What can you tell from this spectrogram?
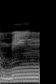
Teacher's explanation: এই নুন সাকিনের পরে শিন থাকলে ইকফা করতে হয়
